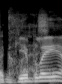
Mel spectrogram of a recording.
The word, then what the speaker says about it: Ghibli: Ghibli.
